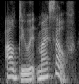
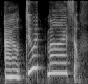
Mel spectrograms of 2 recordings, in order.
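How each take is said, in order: First: It is said in her ordinary speaking voice. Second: It is said in a put-on storybook character voice.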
